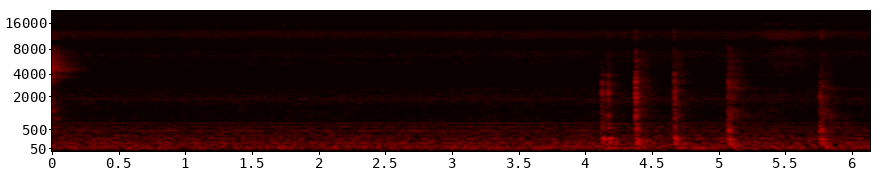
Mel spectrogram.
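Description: Near silence at first. From about four seconds in come about six light clicks and taps of hard plastic PSA grading slabs being set down on a wooden table and handled.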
